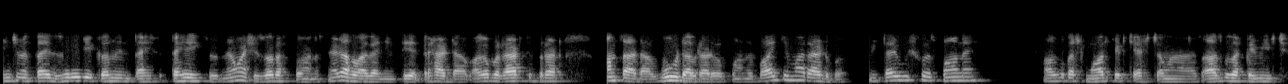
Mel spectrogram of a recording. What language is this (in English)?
Kashmiri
